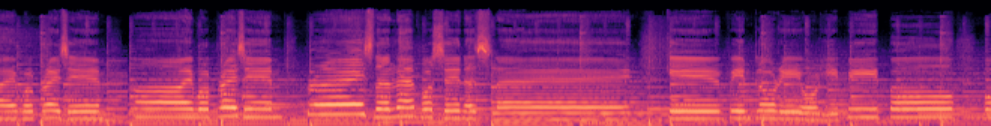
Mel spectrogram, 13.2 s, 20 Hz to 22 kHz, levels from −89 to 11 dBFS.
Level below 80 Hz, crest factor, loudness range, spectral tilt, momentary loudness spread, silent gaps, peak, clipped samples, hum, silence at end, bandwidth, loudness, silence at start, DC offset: -30 dBFS; 12 dB; 3 LU; -5 dB/octave; 8 LU; none; 0 dBFS; under 0.1%; none; 0 s; 17 kHz; -12 LUFS; 0 s; 0.2%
